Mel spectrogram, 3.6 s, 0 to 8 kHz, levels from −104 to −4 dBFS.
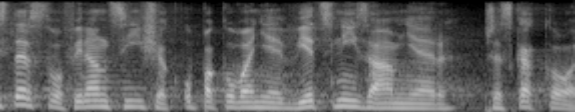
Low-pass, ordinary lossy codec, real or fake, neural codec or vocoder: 7.2 kHz; AAC, 48 kbps; real; none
